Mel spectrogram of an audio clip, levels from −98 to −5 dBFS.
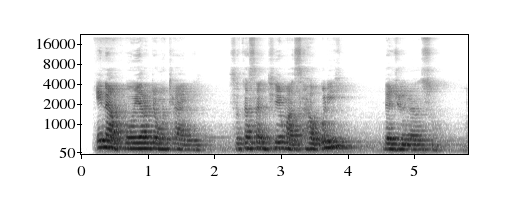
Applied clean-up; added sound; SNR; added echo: none; none; none; reverberation time 0.8 s.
